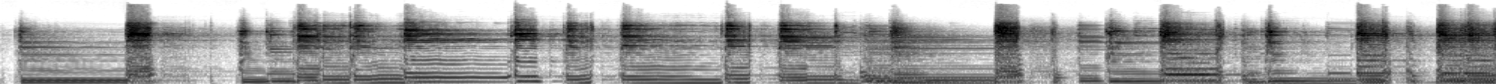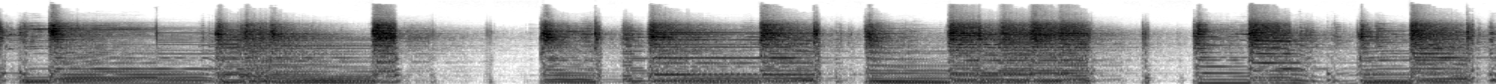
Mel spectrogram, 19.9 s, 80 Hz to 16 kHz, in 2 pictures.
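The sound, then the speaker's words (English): Distorted electric guitar through a guitar speaker, miked with a Shure 57, plays loud, continuous chords and riffs with short gaps between phrases and a layered, effects-heavy tone. “because let's listen to what just the 57 sounds like on this speaker. You're really in for this now. Listen to this. Listen how different this will sound.”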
